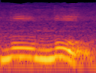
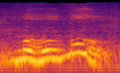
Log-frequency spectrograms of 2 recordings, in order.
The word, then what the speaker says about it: muumuu: spelled and you you which is not pronounced move so mu you and you you so it's not move move it's listen to this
